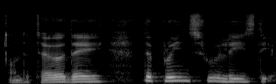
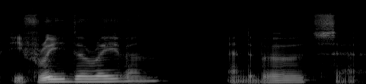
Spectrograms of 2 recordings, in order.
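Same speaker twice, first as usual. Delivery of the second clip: ordinary delivery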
